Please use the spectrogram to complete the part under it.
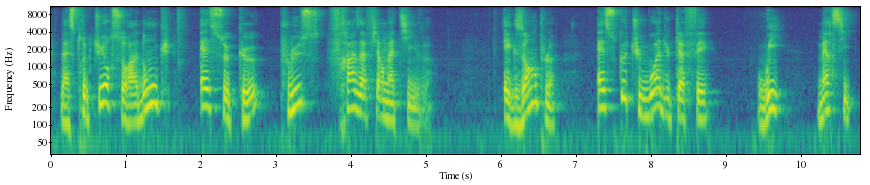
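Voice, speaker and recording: A teacher narrating a scripted French grammar lesson, reading out example questions and their answers in a deliberate way. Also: medium pitch.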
